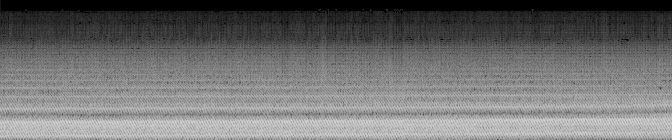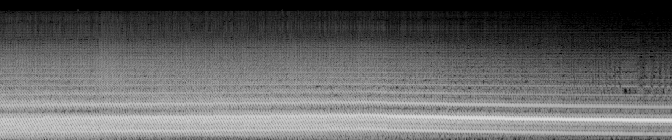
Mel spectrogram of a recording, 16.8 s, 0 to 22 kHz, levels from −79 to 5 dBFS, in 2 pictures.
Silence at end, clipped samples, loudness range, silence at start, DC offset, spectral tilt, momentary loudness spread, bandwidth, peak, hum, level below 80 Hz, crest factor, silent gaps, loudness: 0 s; under 0.1%; 0 LU; 0 s; under 0.1%; -6.5 dB/octave; 0 LU; 16 kHz; -2 dBFS; none; -30 dBFS; 6 dB; none; -9 LUFS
